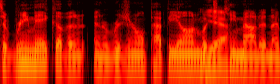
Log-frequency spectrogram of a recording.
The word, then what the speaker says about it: Papillon: And I always want to call it Papillon now. And I was calling it Papillon. Papillon? But it's pronounced Papillon. Papillon.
